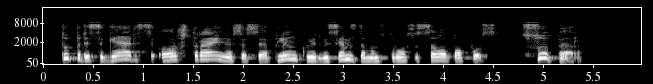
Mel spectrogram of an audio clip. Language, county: Lithuanian, Vilnius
